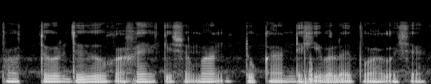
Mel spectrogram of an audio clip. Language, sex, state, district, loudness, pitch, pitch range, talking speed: Assamese, male, Assam, Kamrup Metropolitan, -16 LUFS, 125 Hz, 120-130 Hz, 95 wpm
